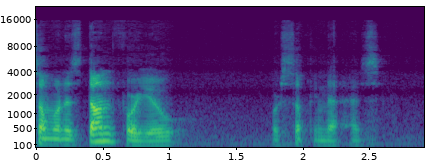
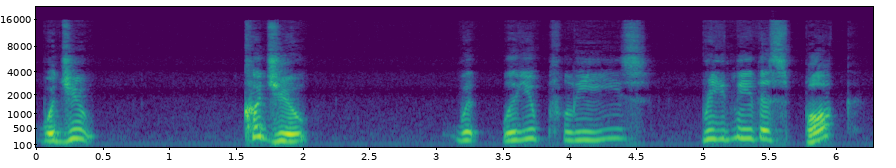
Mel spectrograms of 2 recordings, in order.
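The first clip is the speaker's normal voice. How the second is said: a hint of a shy dragon asking, slowing; gentle pleading character voice; lightly voiced Duncan pleading; 9 semitones higher, slower than usual. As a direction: ask politely and hopefully. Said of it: "Duncan pleads with the mouse".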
